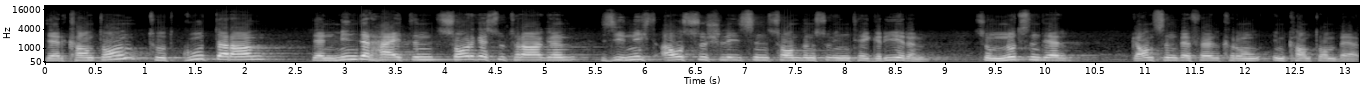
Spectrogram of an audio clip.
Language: Swiss German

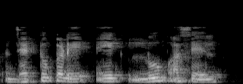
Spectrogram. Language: Marathi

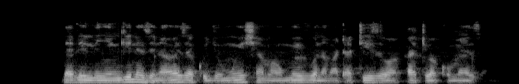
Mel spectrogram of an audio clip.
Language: Swahili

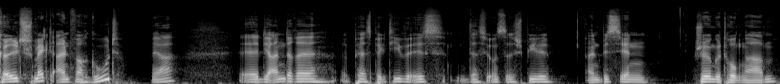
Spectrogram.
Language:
German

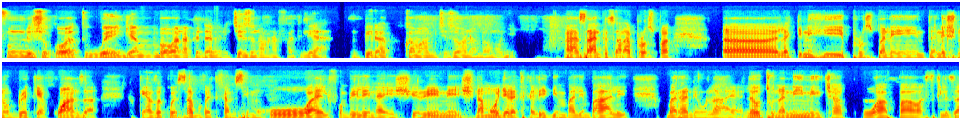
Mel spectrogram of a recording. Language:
Swahili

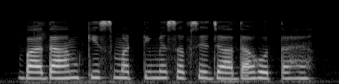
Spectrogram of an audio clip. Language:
Magahi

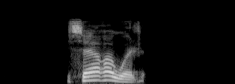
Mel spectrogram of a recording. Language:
Kabyle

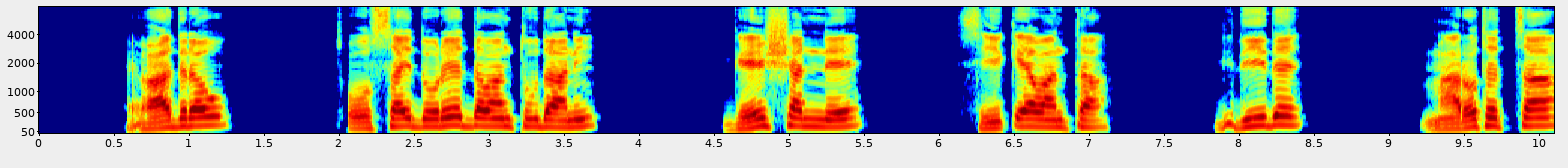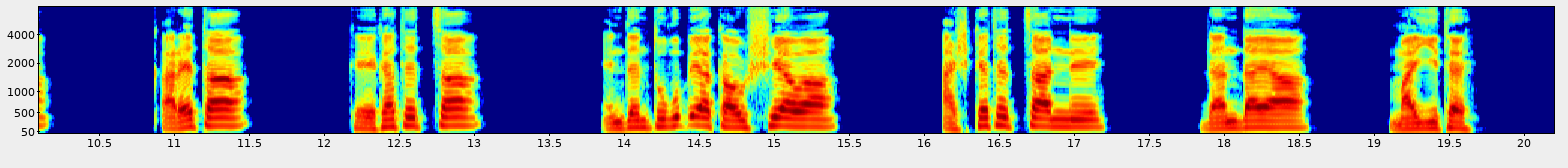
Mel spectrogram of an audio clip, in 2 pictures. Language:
Dawro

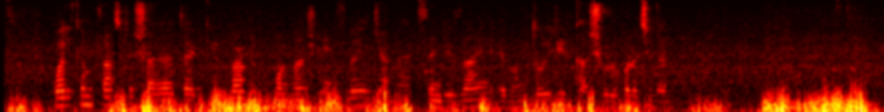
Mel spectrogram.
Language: Bangla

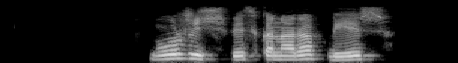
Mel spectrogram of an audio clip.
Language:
Mari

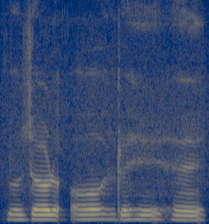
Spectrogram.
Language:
Hindi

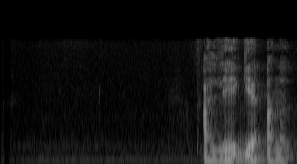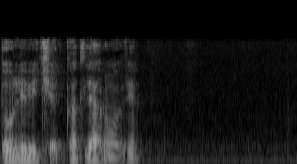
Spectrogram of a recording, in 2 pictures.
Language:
Russian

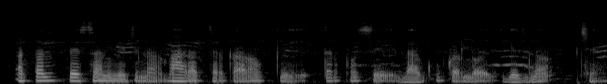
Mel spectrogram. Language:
Maithili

